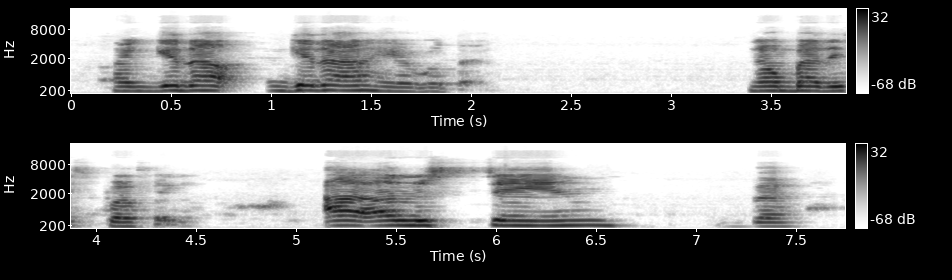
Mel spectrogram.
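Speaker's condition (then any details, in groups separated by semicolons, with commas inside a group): Cerebral palsy; uses a wheelchair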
